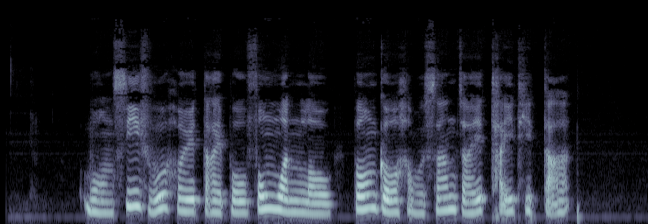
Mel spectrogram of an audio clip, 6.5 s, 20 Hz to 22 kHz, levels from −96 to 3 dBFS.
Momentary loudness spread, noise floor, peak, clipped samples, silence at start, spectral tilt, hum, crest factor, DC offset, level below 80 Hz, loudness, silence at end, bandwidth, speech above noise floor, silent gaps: 8 LU; -67 dBFS; -6 dBFS; under 0.1%; 0.85 s; -7 dB/octave; none; 18 dB; under 0.1%; -64 dBFS; -24 LUFS; 0.7 s; 11.5 kHz; 43 dB; none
